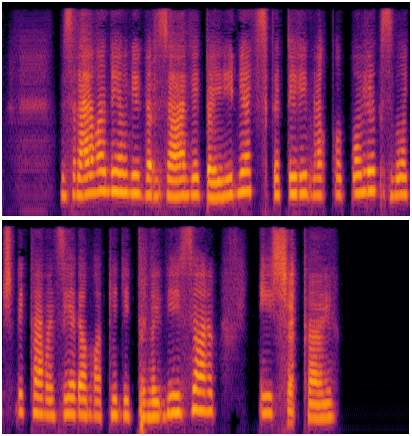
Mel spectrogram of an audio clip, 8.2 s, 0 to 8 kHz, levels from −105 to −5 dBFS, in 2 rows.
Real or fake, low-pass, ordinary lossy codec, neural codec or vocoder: fake; 7.2 kHz; MP3, 48 kbps; codec, 16 kHz, 0.5 kbps, FreqCodec, smaller model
